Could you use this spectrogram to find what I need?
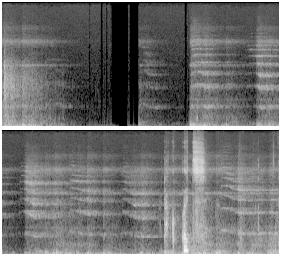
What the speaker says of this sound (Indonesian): Itu kucing asli loh ya, bukan kucing jadi-jadian ya.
